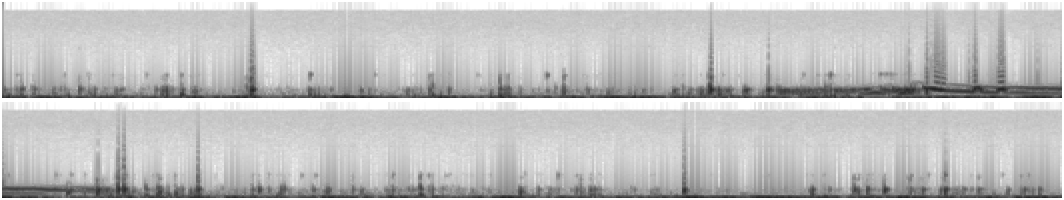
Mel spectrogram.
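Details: Adult lying down after drinking many lactic acid bacteria drinks, stethoscope placed gently on the belly: low continuous rumbling, scattered clicks, a louder gurgling, squealing burst midway; active bowel sounds (borborygmi).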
